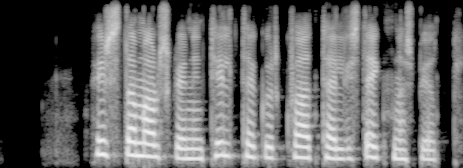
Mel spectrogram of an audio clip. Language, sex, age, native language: Icelandic, female, 50-59, Icelandic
